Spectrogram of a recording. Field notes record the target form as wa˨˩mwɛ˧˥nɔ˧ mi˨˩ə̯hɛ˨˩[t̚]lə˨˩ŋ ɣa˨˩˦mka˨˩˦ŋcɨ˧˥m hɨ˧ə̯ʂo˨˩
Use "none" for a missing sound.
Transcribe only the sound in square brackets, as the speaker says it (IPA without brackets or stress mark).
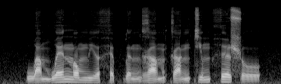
p̚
